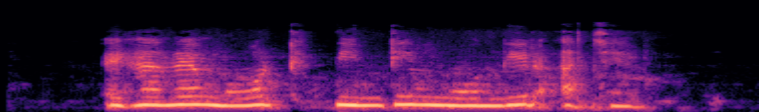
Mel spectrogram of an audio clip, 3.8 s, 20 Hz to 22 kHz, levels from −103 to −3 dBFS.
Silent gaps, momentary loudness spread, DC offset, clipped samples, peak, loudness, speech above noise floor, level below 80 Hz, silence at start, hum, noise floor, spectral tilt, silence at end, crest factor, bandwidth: none; 12 LU; under 0.1%; under 0.1%; -8 dBFS; -20 LUFS; 29 dB; -74 dBFS; 0.55 s; none; -48 dBFS; -6 dB/octave; 0.6 s; 12 dB; 7 kHz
